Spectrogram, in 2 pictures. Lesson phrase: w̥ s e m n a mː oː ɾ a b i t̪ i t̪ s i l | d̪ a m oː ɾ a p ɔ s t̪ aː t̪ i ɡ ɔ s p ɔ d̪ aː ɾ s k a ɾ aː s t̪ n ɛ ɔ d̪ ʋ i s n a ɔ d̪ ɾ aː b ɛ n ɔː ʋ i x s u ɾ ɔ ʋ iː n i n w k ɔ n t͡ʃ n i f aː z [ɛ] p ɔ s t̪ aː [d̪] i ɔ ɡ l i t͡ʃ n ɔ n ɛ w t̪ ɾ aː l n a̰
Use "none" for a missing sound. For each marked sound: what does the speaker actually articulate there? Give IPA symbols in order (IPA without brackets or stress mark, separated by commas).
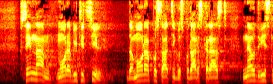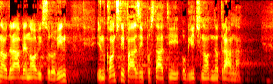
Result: i, t̪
